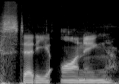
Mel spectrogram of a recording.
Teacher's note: in the case of steady awning the glottal stop is used to indicate the onset of awning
